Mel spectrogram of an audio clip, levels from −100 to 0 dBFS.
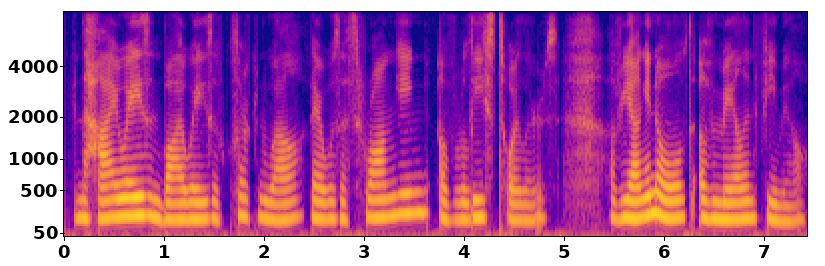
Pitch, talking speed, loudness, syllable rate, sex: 185 Hz, 175 wpm, -17 LUFS, 5.0 syllables/s, female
